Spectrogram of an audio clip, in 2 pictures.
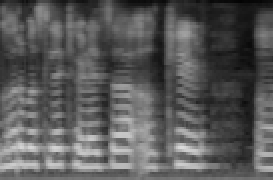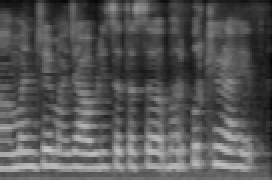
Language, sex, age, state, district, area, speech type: Marathi, female, 30-45, Maharashtra, Wardha, urban, spontaneous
